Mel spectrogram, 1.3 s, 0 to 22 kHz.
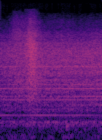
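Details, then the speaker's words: Engine-driven welding machine running in the background with a steady mid-pitched drone and no surging or knocking, set up with 7018 rod to tack motor mounting nuts on a band saw rebuild. Welder running normally. "you can hear my trusty welding machine running in the background we got some 7018 low high low High baby"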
